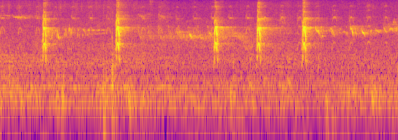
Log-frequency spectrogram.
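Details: Great spotted woodpecker in Elatia Forest, Greece, giving five sharp, high, staccato 'kik' calls within a few seconds, spaced about half a second apart, against quiet forest ambience.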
